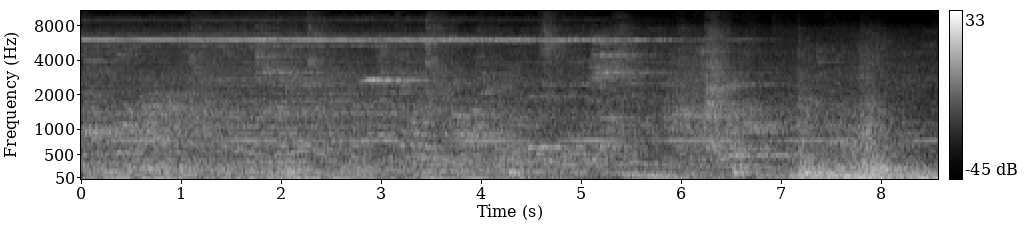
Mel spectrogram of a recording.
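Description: Intamin straddle roller coaster train rolling into the station on its steel track and coming to a stop, a steady rolling rumble with some high squeaks along the way.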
